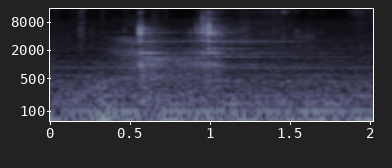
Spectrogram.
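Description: Two faint light clinks, about half a second and a second in, each leaving a brief thin ring, as small nail-art tools are handled on the tabletop, over a low steady hum.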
